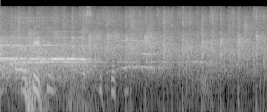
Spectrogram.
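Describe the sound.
An audience breaks into sustained applause for a guest, a dense wash of clapping that stays loud throughout, with a brief voice or cheer rising out of it near the start.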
